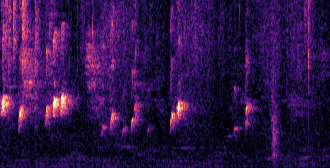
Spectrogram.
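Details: Roughly two-month-old hand-reared European goldfinch calls with several short, thin high chirps in the first half, followed by softer scattered notes and a quiet room.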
